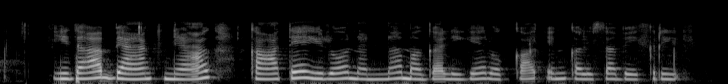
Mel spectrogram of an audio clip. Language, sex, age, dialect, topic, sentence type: Kannada, female, 18-24, Dharwad Kannada, banking, question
